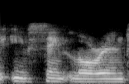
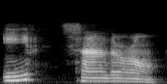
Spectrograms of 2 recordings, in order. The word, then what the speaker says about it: Yves Saint-Laurent: You don't say Yves Saint-Laurent or Yves Saint-Laurent or anything like that. It's Yves Saint-Laurent. You don't pronounce the T's and you don't say Saint or anything that sounds like it.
